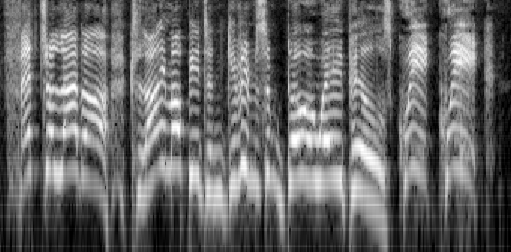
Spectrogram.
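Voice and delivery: high, urgent mock shouts; yelling. A narrator's reading. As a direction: call out in a hurry. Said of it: "yelling and shouting".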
